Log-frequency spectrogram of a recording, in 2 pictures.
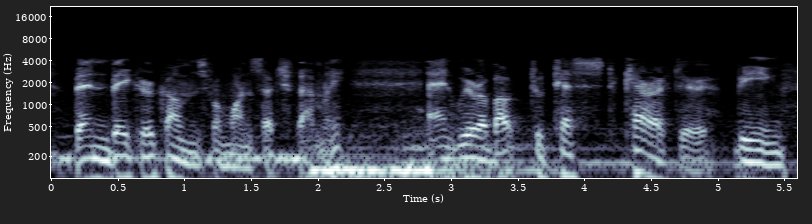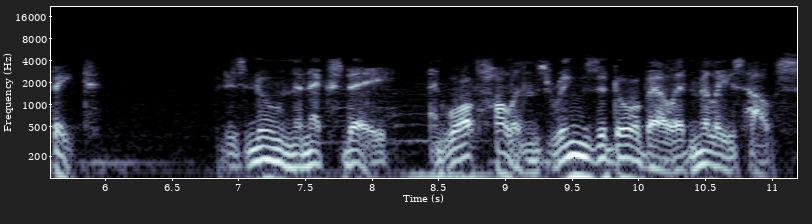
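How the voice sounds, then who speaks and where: A man hosting a radio drama, narrating a script in a measured, philosophical, theatrical way. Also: very deep voice, animated, background noise. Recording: dull old radio recording.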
